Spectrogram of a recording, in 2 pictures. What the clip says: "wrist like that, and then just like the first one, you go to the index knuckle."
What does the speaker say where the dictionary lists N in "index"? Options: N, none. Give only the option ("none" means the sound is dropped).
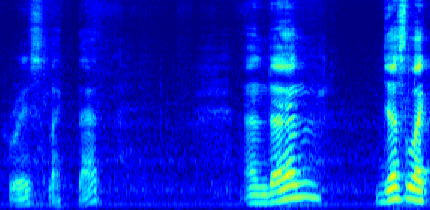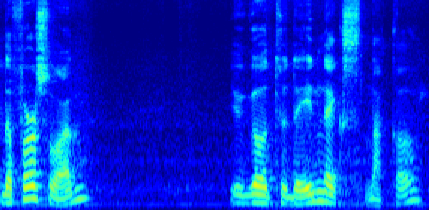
N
